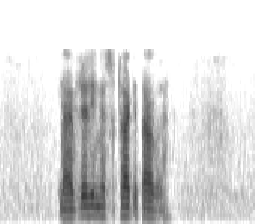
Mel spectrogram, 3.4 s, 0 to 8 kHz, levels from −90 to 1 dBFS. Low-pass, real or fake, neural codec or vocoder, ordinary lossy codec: 7.2 kHz; fake; codec, 16 kHz, 4.8 kbps, FACodec; AAC, 16 kbps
